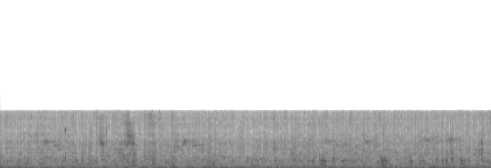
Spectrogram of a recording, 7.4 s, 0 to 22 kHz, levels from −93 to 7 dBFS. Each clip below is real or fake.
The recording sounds fake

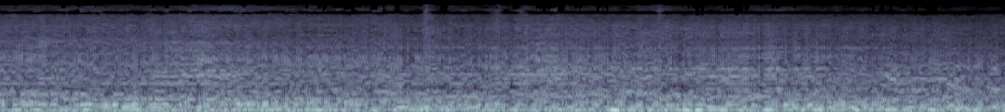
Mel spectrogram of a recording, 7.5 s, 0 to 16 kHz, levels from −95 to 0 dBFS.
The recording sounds fake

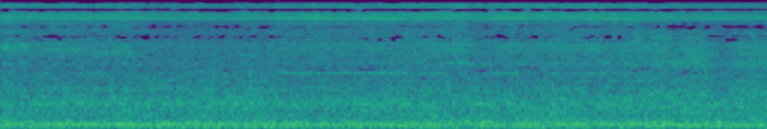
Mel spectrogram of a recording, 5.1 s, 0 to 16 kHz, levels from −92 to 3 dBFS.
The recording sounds real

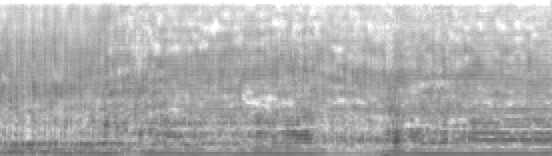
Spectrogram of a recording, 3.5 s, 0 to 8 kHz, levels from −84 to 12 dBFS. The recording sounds fake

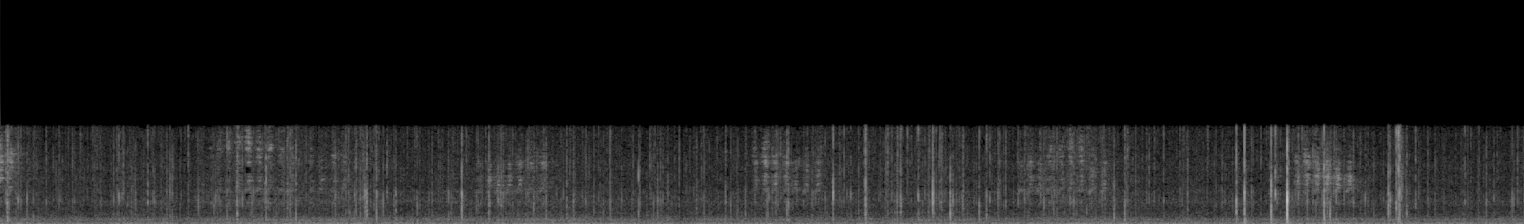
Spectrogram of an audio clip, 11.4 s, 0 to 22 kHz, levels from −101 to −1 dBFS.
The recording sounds real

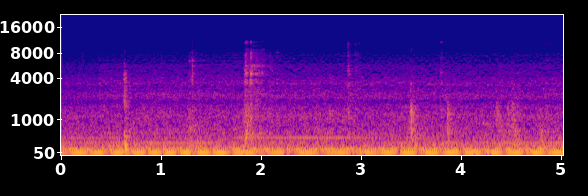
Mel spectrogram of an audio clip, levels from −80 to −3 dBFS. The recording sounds fake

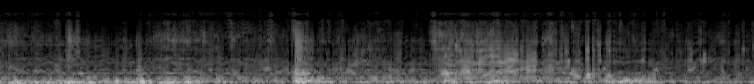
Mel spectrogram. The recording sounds fake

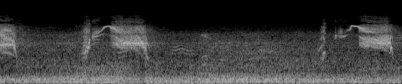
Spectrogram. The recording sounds real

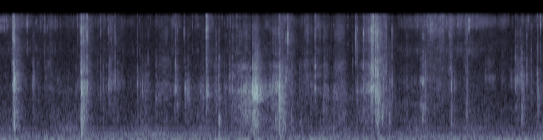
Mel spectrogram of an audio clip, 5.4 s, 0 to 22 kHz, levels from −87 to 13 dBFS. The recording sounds real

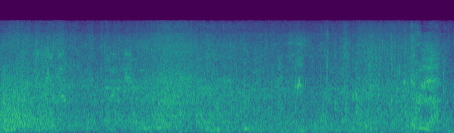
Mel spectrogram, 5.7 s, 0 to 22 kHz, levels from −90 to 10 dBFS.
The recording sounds fake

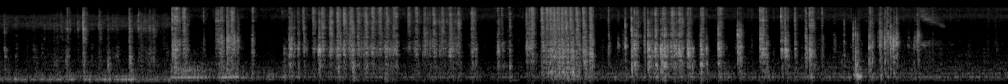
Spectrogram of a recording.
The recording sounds real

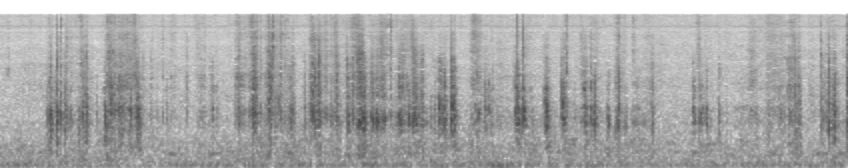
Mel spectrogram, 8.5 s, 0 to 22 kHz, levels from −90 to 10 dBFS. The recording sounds real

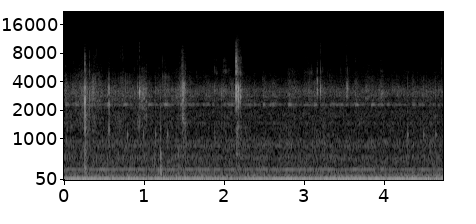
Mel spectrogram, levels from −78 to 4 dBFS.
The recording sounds real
